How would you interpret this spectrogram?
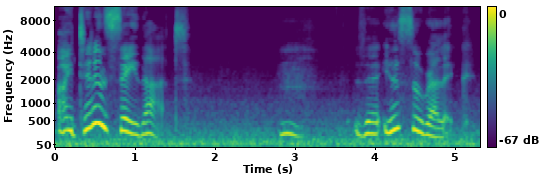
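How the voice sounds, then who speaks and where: A woman's voice: a little high, expressive, drawn-out words, dark tone, a little hiss or hum. A woman playing a prim, knowing forest fairy, theatrical and disapproving, in a fantasy comedy audio drama.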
